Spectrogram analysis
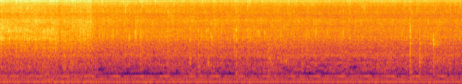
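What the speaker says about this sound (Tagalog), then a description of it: "Nagpainit dayon di ko diri og mantika kay ako dayon gilunod ang bawang, sibuyas" Garlic, onion and tomato sautéing in hot oil, a dense continuous sizzle and crackle heard up close, loudest at the start and settling into a steady hiss.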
